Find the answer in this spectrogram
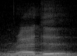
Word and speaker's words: read: 근데 얘는 얘이 부분의 발음이 달라집니다. read, red, red입니다.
